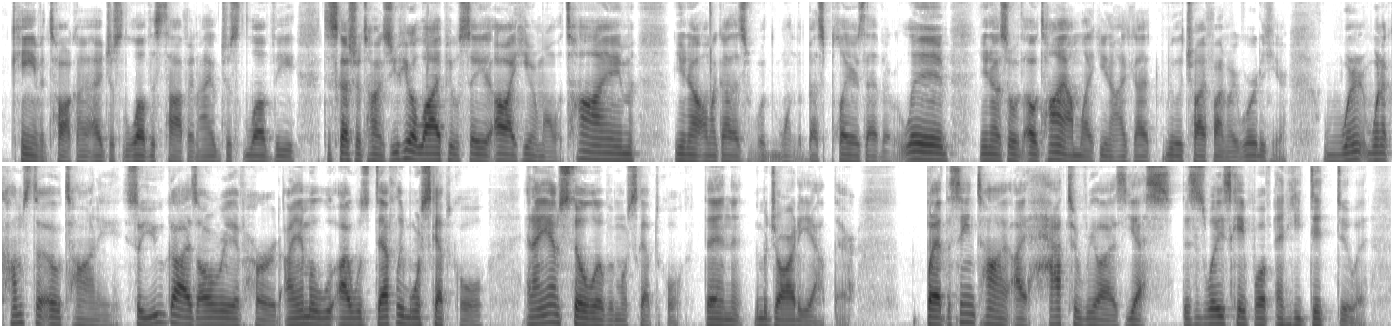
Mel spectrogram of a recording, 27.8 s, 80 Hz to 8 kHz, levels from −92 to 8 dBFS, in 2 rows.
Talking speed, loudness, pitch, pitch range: 255 wpm, -24 LUFS, 115 Hz, 105-125 Hz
